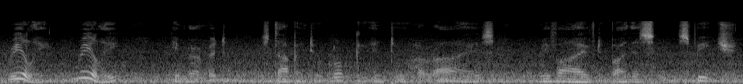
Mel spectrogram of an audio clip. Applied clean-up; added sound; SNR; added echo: none; Train; 2 dB; none.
